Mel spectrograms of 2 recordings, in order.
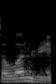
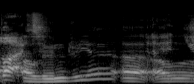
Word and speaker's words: Alundria: It's Alundria. I mean, it's pronounced exactly as it is. Yeah, but a lot of people are like Alundria.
